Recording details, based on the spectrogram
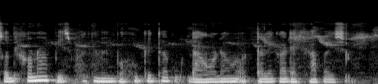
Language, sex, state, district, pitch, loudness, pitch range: Assamese, male, Assam, Sonitpur, 135 Hz, -15 LUFS, 120-155 Hz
